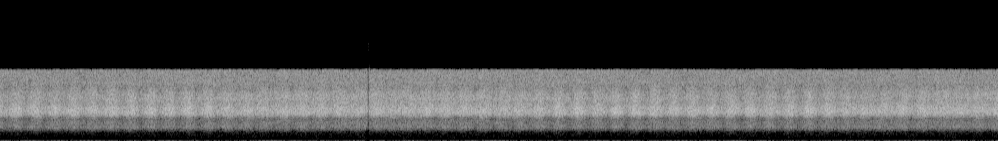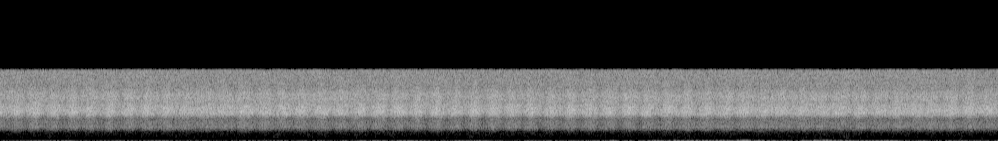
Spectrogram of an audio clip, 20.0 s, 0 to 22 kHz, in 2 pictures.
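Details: Chorus of cicadas hidden in the oaks of Vézénobres, southern France, captured on a Sony RX10 M3: unbroken shrill buzzing, evenly pulsed about two to three times a second, filling the upper range for twenty seconds.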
